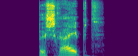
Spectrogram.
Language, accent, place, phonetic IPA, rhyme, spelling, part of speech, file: German, Germany, Berlin, [bəˈʃʁaɪ̯pt], -aɪ̯pt, beschreibt, verb, De-beschreibt.ogg
- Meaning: inflection of beschreiben: 1. third-person singular present 2. second-person plural present 3. plural imperative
